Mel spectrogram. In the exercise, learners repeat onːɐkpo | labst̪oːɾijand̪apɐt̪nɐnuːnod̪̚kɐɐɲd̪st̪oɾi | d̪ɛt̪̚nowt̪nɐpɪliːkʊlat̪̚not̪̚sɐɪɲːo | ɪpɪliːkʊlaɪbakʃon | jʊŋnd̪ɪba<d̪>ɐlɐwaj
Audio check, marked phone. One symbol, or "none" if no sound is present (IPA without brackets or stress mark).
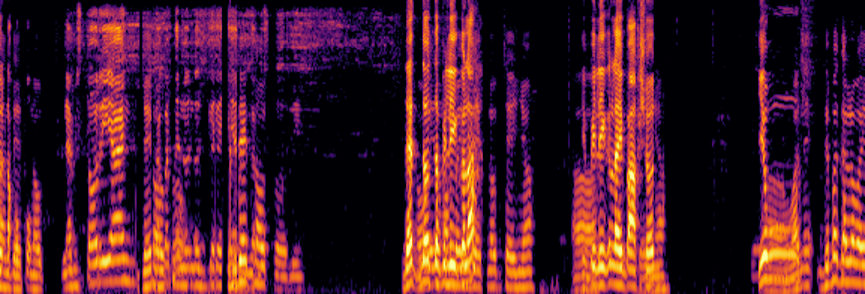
d̪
